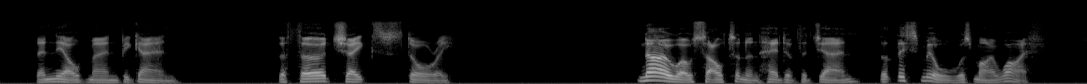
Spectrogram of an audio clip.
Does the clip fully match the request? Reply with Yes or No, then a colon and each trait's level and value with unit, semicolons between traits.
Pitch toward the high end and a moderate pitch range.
No: low, 110 Hz; average, 4.0 semitones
